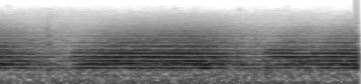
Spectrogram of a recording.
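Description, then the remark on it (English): Trains pass on either side of the listener, loud and steady, with a sustained blaring horn tone riding over the low mechanical roar the whole time. “There's a train passing on either side of me.”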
